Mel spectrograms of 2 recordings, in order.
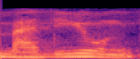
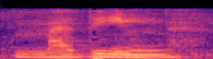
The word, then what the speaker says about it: مدین: تلفظ عرفی عامیانه میگفتیم مدیون، که درستش چیه؟ مدین. مدیون غلطه، مدین یعنی کسی که دین بگردنش، دین.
